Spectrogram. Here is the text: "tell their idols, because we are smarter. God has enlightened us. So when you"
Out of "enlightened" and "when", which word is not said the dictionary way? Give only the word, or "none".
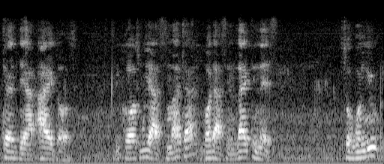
enlightened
